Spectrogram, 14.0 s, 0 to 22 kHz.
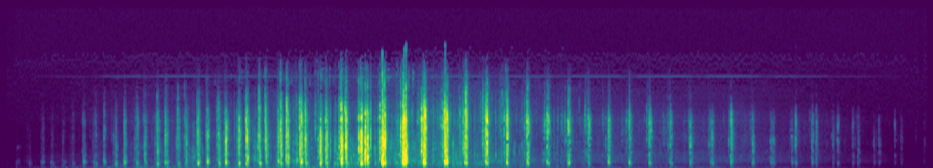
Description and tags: Horsewagon from 18th century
